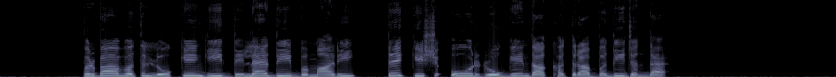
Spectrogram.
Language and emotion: Dogri, neutral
